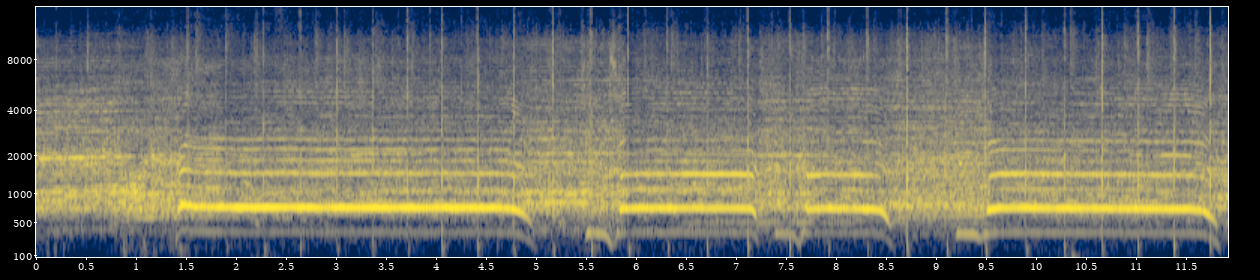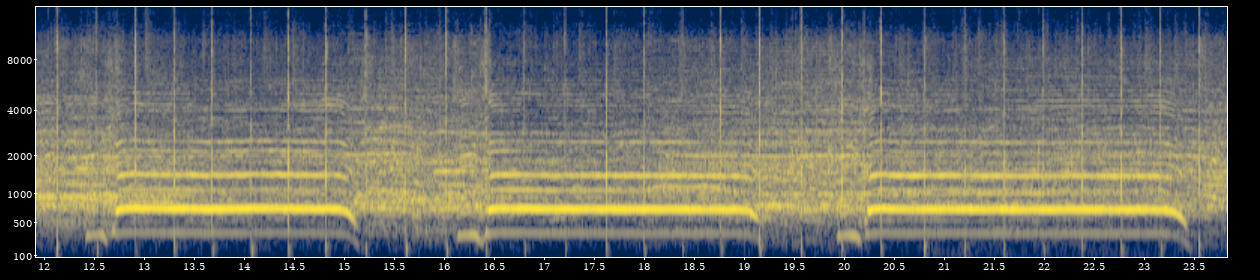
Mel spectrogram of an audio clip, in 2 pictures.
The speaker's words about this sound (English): So open your mouths and let's shout unto the Lord with a sound of triumph. And let's just release praise.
